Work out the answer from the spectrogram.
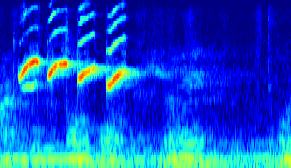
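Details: Female common iora calling for the male: four bright, drawn-out whistled notes in quick succession, each slightly lower than the last, followed by a steady low hum.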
